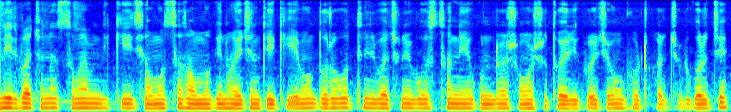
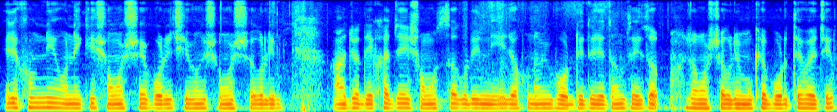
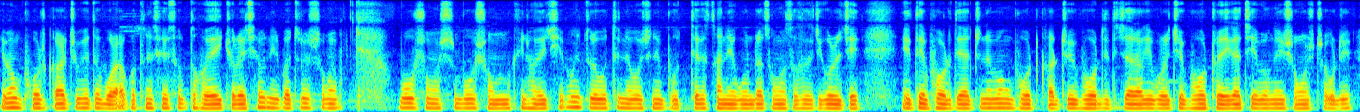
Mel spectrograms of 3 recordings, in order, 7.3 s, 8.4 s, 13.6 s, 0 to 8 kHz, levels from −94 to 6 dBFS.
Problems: none marked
